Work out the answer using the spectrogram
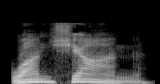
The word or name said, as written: wanxian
